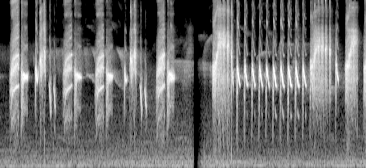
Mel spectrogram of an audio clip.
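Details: Lure recording of long-tailed shrike song meant to raise other shrikes' excitement. Harsh bursts and downslurred notes lead to a brief pause. A rapid chattering run of clipped high notes follows, then more rasping bursts.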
